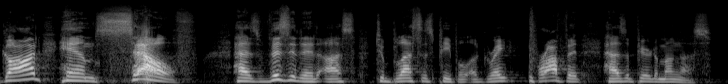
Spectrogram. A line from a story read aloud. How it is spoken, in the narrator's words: they shouted praises to God, saying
